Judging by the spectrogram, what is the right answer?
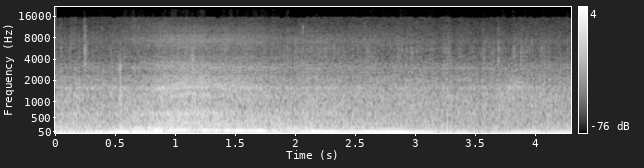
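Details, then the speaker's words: Suzuki Ciaz 1.2 L, CVT, after throttle body cleaning (no scan-tool reset) for low, stumbling idle; throttle blipped, revs fall back smoothly to steady 700 rpm without swinging or hunting, A/C on and off; fixed. "อ่านี่นะครับก็จะลงมาปกตินะครับอ่านี่นะครับรถไม่มีอาการสั่นไม่มีการสะดุดรอบอยู่ที่700รอบนะครับในขณะเปิดแอร์และปิดแอร์นะครับ"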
